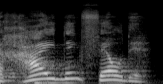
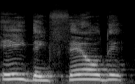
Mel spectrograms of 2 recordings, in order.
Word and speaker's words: Heidenfelder: Por favor, peça a ela para quando me apresentar pronunciar o meu nome da maneira correta, que é Heidenfelder, mas ele é escrito com H e I". E tem gente que vai ler Eidenfeld, E uma série de coisa.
